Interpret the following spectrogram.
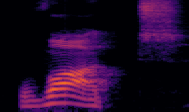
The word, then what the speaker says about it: what: क्या या जो के लिए व्हाट, व्हाट एच है नहीं पढ़ेंगे, डब्ल्यू एच है।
